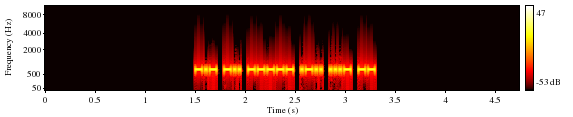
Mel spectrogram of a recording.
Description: Morse code, heard as a keyed tone, about 51 wpm, 700 Hz. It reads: KD0LVM
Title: USA Call Signs - 6 Characters - 50wpm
